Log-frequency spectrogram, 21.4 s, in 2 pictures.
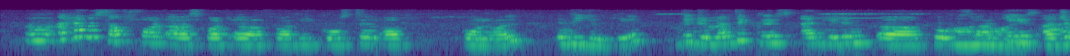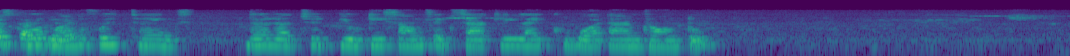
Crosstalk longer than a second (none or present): present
